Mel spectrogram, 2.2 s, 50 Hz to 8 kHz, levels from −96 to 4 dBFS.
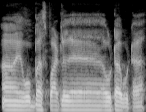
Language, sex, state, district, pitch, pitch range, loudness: Kannada, male, Karnataka, Mysore, 115 Hz, 115-120 Hz, -16 LUFS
